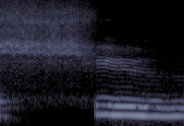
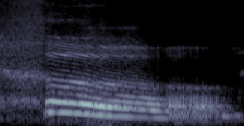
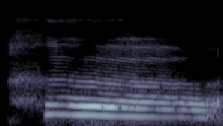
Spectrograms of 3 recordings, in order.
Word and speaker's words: hu: It's who. And that actually makes total sense, actually, because that resonates with the organ. It's who, and it's pronounced that way. But it's spelled HU.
